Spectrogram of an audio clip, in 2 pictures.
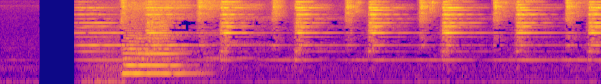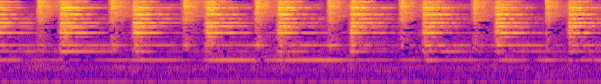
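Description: A passenger train's short horn toot, then a bell ringing steadily about twice a second as the train starts moving along the platform.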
